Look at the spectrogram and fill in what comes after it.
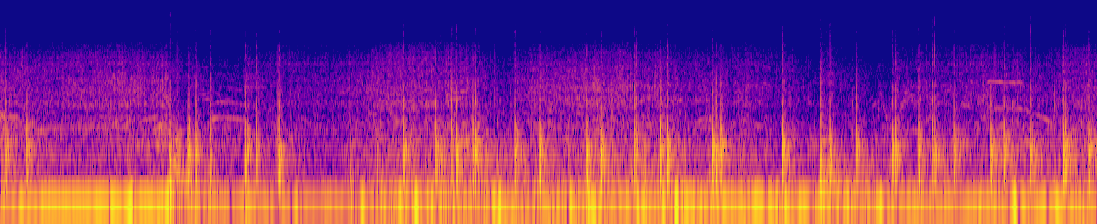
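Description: Aerial firework shells bursting in a rapid, dense run of bangs and crackles over a steady low rumble.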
